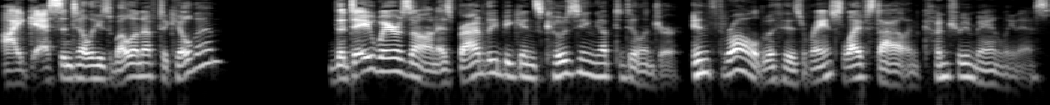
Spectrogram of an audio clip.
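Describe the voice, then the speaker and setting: This man's voice sits fairly high and carries vocal fry. His pitch swings very widely. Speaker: romance book podcast co-host. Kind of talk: casual comedic chat with plot recaps. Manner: hesitant, filler-heavy.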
